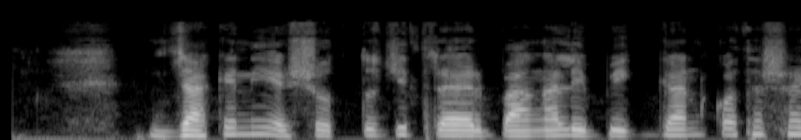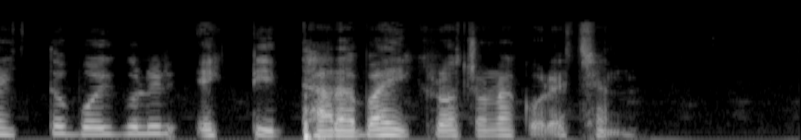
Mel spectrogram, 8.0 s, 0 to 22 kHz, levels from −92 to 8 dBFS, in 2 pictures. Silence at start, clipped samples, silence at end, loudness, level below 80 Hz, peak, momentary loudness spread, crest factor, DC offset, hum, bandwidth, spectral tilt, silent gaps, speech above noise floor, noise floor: 0.4 s; under 0.1%; 0.85 s; -25 LUFS; -44 dBFS; -2 dBFS; 15 LU; 24 dB; under 0.1%; none; 11.5 kHz; -7.5 dB/octave; none; 44 dB; -68 dBFS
